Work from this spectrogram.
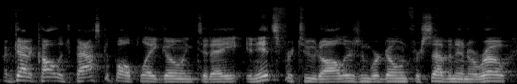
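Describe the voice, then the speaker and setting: A man's voice: medium pitch, steady tone, brisk, fairly bright tone. A man from Pittsburgh with a Pittsburgh accent, a guest handicapper giving confident, matter-of-fact betting analysis.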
